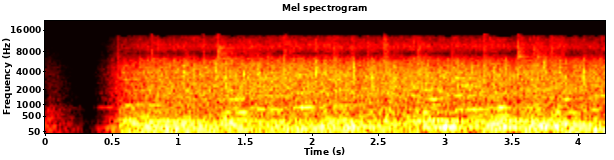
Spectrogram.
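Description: Heavy rain pours steadily in Samarinda, East Kalimantan, a dense even hiss of water striking surfaces that starts after a brief gap and continues loud and unbroken, no voices.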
